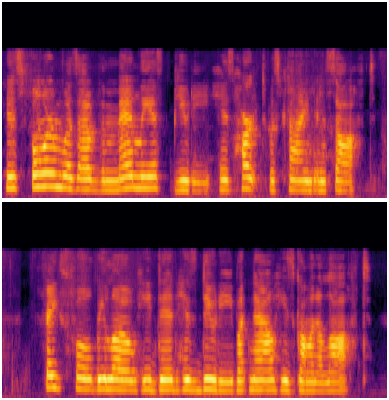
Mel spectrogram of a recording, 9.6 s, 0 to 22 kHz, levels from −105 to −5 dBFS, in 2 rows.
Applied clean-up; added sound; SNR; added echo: neural separator model SepFormer DNS4.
